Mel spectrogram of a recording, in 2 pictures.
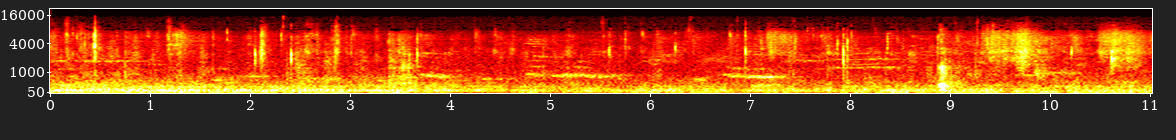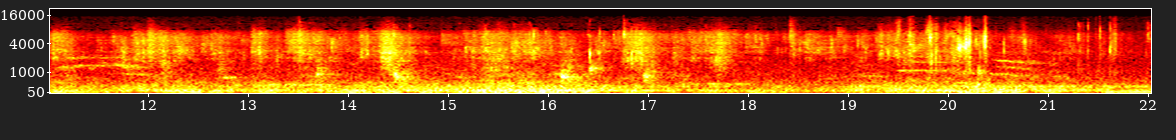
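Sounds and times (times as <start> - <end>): cats licking with wet smacks: 0.0 - 22.0.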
